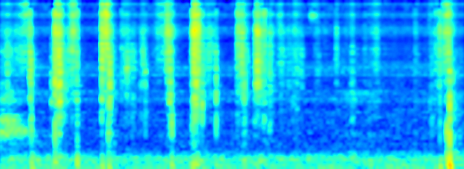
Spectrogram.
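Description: Tarot cards being shuffled by hand, giving quick papery riffles and soft slaps in irregular bursts. The sound is close and fairly quiet, with no voice over it.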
